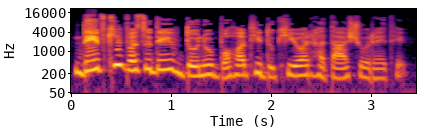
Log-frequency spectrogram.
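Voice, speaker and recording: A woman's voice: fairly low pitch, sing-song, moderate pace, a little mellow, no room sound. A woman narrator reading a scripted devotional story.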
